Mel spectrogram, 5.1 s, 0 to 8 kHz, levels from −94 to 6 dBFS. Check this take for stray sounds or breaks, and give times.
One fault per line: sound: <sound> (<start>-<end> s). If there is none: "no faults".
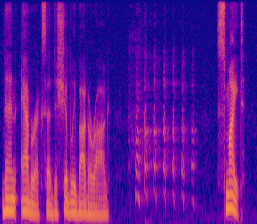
sound: laugh (2.5-4.0 s)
